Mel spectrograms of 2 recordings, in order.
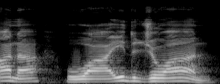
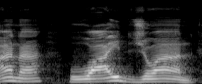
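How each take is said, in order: Both takes have the same delivery.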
